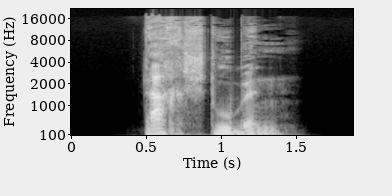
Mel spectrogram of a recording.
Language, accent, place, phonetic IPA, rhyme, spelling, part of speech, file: German, Germany, Berlin, [ˈdaxˌʃtuːbn̩], -axʃtuːbn̩, Dachstuben, noun, De-Dachstuben.ogg
- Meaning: plural of Dachstube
